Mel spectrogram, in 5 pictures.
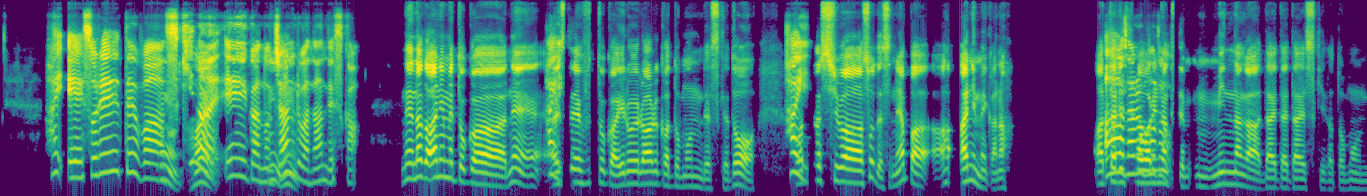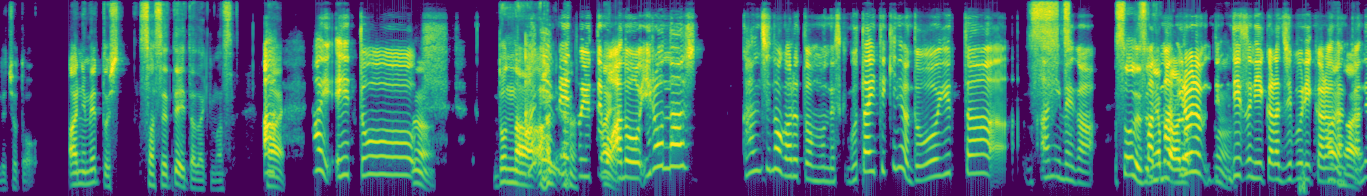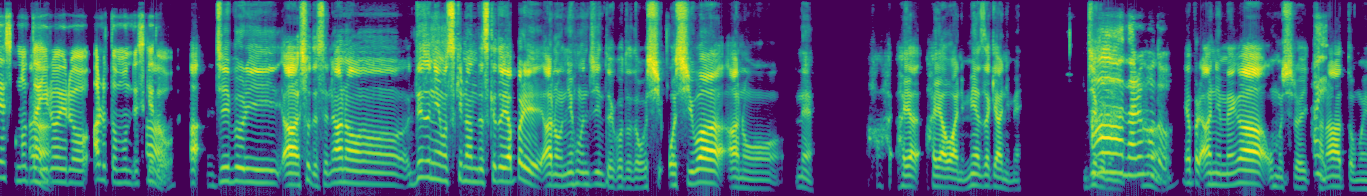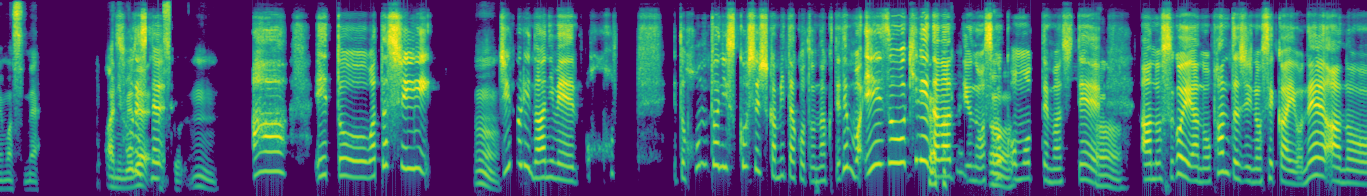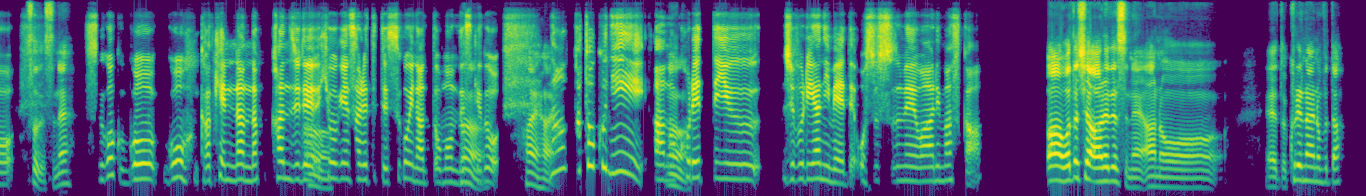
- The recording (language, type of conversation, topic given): Japanese, unstructured, 好きな映画のジャンルは何ですか？
- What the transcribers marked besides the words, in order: other background noise; other noise; laughing while speaking: "アニ"; chuckle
